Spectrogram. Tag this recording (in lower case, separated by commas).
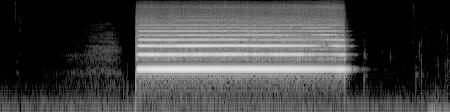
wind instrument, music, musical instrument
